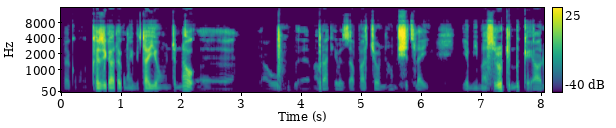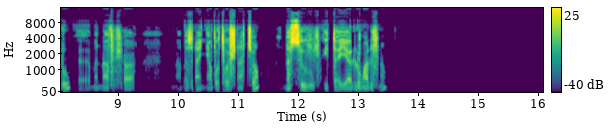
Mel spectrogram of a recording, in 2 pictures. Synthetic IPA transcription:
d̪əɡmokʰəzːiɡaɾd̪əɡʼmo̞jɛmːit̪ʰːajːɛwmɨnd̪ɨnːəw | jaw | əməβɾat̪jɛβəzːabːat͡ʃːɛwɨnːamɨʃːɪt̪lajː | ɛmːiməslud̪ɨmːɨkʼja̰lːumənːafəʃa | ɨnːaməznaɲːabo̞t̪ʰawot͡ʃːnat͡ʃːɛw | ɨnːəsṵjɪt̪ʰːa̰jːalːumalət̪nəw

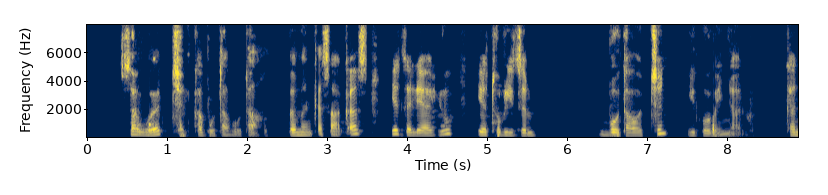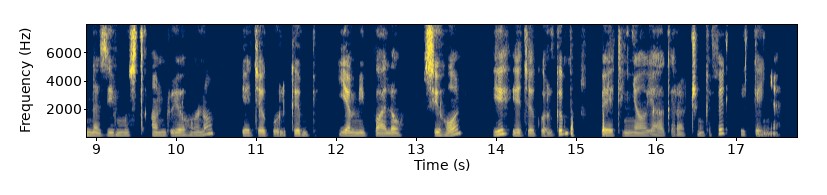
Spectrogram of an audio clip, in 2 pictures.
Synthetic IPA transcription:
səwːot͡ʃːkʰəbo̞t̪ʰabo̞̰t̪ʰa | b̥əməŋkʼəsa̰kʼəsjɛt̪ʰələjajːu | jɛt̪ʰuɾizɨm | bo̞t̪ʰawo̞t͡ʃːɪn | jɪɡo̞βə̰ɲːa̰lːu | kʰəɨnːəzːihmwʊst̪ʼand̪ujɛɦo̞nəw | jɛd͡ʒɛɡo̞̰lɡɨmb | jɛmːibːaləw | siɦo̞n | jɪhjɛd͡ʒɛɡo̞̰lɡɨmb | b̥əet̪ʰɨɲːawjɛ̰haɡə̰ɾa̰t͡ʃːɪnkʰɨfɨljɪɡ̥ːə̰ɲːa̰lː

